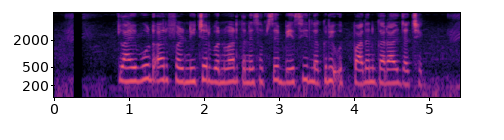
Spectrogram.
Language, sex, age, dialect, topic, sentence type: Magahi, female, 25-30, Northeastern/Surjapuri, agriculture, statement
